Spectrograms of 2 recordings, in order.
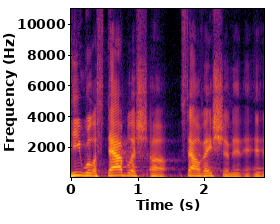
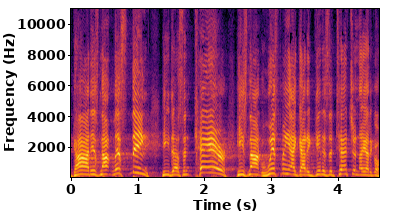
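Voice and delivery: high, loud frantic pleading; hammed-up desperate worshipper; anxious pagan; 10 semitones higher, 7 dB louder than usual. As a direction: panicky pagan begging to be noticed. Preacher voicing anxious pagans.

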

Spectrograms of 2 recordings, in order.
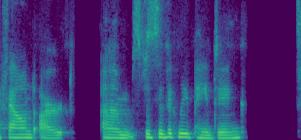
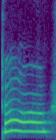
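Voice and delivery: sudden high startled cry; a mock panic shriek, like an alarm going off; alarmed yelp. Retelling her panic at the canvas, a high startled yelp.

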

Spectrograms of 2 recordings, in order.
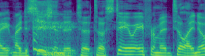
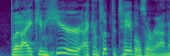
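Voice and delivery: ordinary talk

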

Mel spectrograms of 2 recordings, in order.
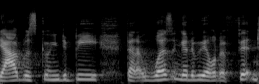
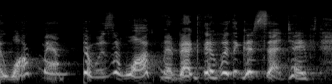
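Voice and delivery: laughing through the words, voice jumping much higher; 12 semitones higher than usual. Real, not acted. Wife recalling her Walkman to the host, laughing. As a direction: giggle at the memory of cassette tapes.

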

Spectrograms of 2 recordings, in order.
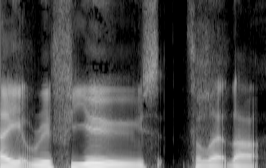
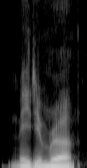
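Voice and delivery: ordinary talk

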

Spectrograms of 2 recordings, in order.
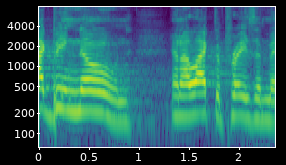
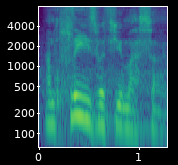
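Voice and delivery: even softer, lower, fading repeat; 8 semitones lower, 13 dB quieter than usual. Retold or imitated. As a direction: let it fade almost to nothing. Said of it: "God telling me".

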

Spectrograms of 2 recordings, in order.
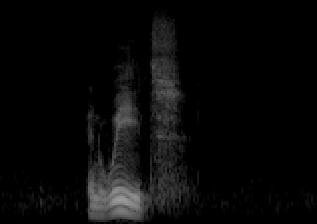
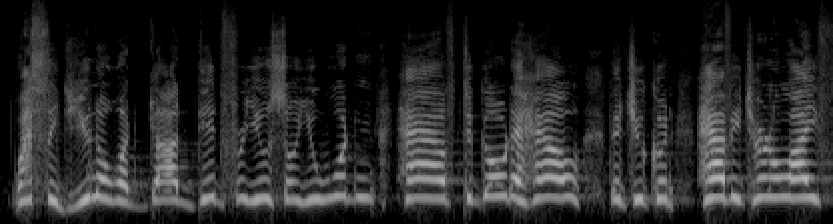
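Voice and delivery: much higher and louder, pressing the caller hard; retold earnest plea to a phone scammer; urgent pleading; 10 semitones higher, 3 dB louder than usual. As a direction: plead with him like his soul depends on it.

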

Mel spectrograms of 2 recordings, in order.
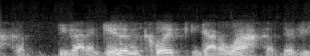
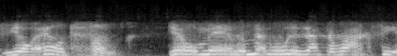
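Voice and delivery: raised, high retold call; 11 semitones higher than usual. Visitors at the dorm door reminding him, calling out. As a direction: plead to be remembered through a door.

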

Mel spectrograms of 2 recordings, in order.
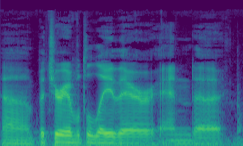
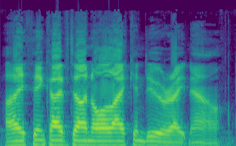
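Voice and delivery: the healer curtly takes leave of the priest, raised voice; 3 semitones higher, 7 dB louder than usual. Acted. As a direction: wrap it up curtly. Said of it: "he nods, uh, curtly and says".

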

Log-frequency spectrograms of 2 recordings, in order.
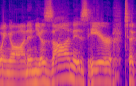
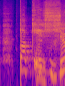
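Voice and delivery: high, drawn-out indignant rant; hammed-up indignation; mock outrage; 10 semitones higher, slower than usual. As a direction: rant it high and stretch the words. Ranting, acted abuse of someone.

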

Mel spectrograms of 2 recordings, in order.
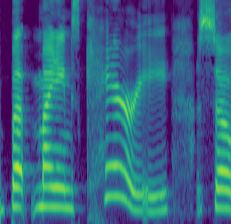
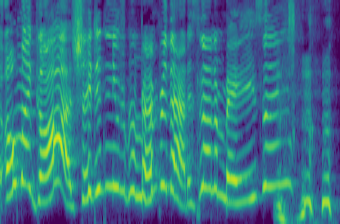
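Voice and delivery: high, loud mock delight with a laugh; acting thrilled; 9 semitones higher, 5 dB louder than usual. Psychic Cindy faking delight at the hit, high gushing laugh. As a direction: oversell it like a huge hit. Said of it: "Cindy acts like this is, like, a real big hit".

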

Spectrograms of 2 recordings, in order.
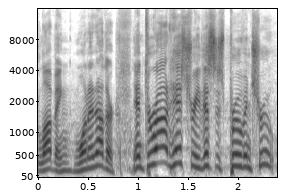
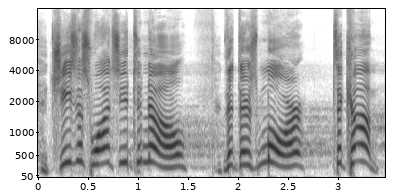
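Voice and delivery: normal talking voice

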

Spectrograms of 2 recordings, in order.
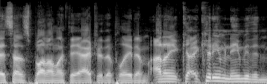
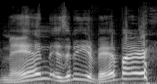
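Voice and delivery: incredulous; 8 semitones higher, slower than usual. Retold or imitated. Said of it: "Pepito was like".

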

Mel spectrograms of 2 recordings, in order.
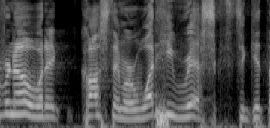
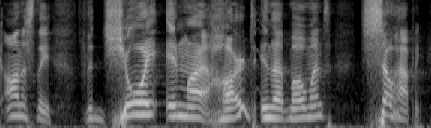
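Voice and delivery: normal talking voice

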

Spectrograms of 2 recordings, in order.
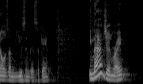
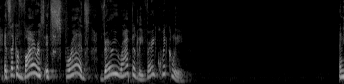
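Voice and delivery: higher and louder, driving the point home; preaching at full force; 9 semitones higher, 4 dB louder than usual. Acted. Pastor warning the congregation about gossip, preaching hard. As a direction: build the sermon to a pulpit climax.

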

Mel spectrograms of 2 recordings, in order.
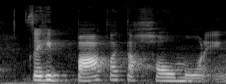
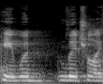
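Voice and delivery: ordinary delivery

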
